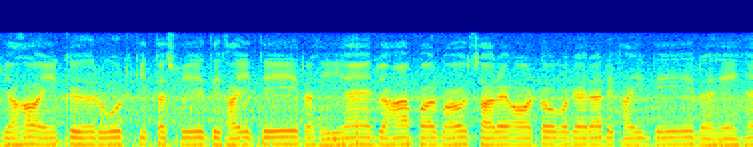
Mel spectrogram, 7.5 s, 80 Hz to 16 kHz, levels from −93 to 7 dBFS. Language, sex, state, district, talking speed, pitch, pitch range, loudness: Hindi, male, Uttar Pradesh, Lalitpur, 150 wpm, 125 Hz, 125-130 Hz, -18 LUFS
